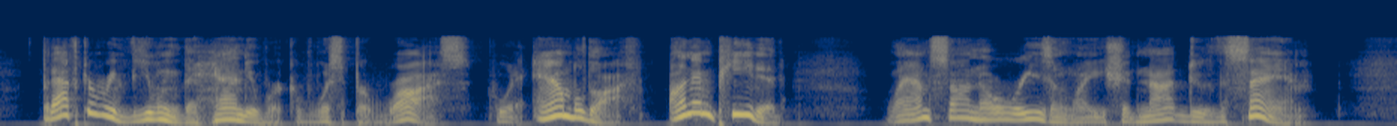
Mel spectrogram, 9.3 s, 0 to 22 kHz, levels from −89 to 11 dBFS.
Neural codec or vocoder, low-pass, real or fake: codec, 44.1 kHz, 7.8 kbps, Pupu-Codec; 7.2 kHz; fake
